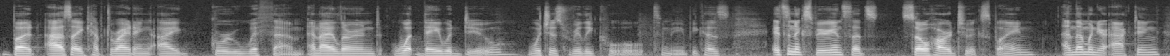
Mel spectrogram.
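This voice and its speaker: A man's voice: mid-range voice, fairly even intonation, unhurried, creaky, no echo. A young man, a student actor, giving an earnest, reflective interview answer. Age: young adult.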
